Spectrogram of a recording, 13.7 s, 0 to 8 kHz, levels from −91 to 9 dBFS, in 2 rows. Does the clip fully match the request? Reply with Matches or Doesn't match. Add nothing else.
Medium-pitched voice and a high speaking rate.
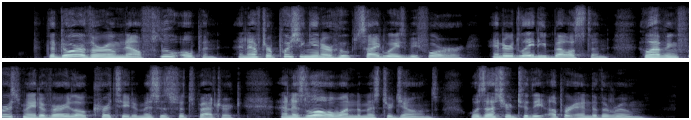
Matches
